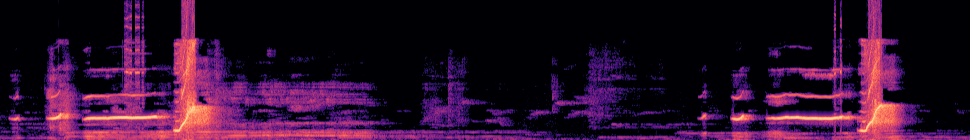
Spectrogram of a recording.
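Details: Bimoli whistling, used as a lure for training other birds: a steady high whistled note, then a sharp rising sweep, repeated after a pause of about four seconds, over faint lower tones.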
